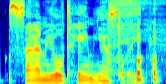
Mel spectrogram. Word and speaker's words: simultaneously: Yes, I realized I had trouble pronouncing simultaneously. There's that L in there that I just kind of skip over, which I accredit to being a New Yorker.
